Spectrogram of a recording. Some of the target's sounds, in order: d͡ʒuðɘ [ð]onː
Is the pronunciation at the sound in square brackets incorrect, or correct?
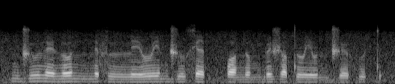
correct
